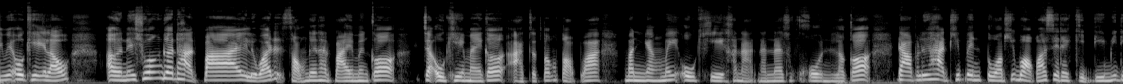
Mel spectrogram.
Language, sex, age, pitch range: Thai, female, 20-39, 160-210 Hz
